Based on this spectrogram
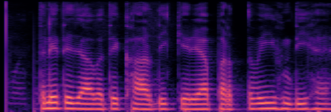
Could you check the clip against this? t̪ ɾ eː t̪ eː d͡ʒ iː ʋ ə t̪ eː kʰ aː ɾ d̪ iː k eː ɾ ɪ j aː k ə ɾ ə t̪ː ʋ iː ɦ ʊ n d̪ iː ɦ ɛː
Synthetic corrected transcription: t̪ l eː t̪ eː d͡ʒ aː ʋ ə t̪ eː kʰ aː ɾ d̪ iː k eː ɾ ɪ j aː p ə ɾ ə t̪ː ʋ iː ɦ ʊ n d̪ iː ɦ ɛː

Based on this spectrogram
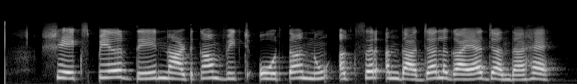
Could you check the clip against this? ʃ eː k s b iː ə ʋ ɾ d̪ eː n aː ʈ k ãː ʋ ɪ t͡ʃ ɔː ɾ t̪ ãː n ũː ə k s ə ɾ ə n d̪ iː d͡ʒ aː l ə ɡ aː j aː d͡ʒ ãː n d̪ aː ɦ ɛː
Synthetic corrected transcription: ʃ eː k s p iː ə ɾ d̪ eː n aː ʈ k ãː ʋ ɪ t͡ʃ ɔː ɾ t̪ ãː n ũː ə k s ə ɾ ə n d̪ aː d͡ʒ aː l ə ɡ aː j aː d͡ʒ ãː n d̪ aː ɦ ɛː

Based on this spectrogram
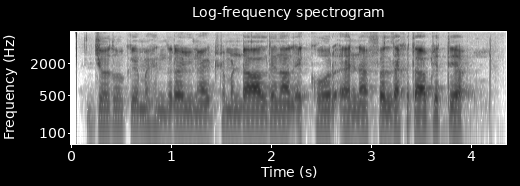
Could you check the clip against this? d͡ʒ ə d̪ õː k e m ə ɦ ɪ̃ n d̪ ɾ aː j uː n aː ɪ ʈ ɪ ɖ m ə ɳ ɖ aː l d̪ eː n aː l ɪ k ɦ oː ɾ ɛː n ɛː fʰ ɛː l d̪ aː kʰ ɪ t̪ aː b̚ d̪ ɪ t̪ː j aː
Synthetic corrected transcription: d͡ʒ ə d̪ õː k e m ə ɦ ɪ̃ n d̪ ɾ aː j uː n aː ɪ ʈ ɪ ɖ m ə ɳ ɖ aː l d̪ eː n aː l ɪ k ɦ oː ɾ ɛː n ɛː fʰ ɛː l d̪ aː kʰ ɪ t̪ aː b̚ d̪ ɪ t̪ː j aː

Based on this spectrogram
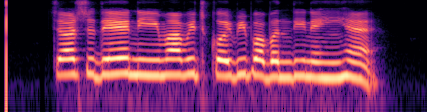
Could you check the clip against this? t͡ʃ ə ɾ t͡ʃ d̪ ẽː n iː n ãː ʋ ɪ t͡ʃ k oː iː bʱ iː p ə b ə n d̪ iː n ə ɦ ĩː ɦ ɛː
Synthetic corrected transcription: t͡ʃ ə ɾ t͡ʃ d̪ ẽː n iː m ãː ʋ ɪ t͡ʃ k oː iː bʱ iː p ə b ə n d̪ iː n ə ɦ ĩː ɦ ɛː

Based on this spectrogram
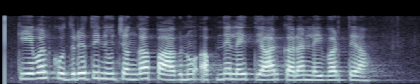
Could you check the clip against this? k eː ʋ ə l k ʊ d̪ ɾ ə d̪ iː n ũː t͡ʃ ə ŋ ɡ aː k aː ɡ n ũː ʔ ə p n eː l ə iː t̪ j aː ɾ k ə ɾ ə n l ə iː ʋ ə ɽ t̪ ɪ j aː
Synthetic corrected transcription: k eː ʋ ə l k ʊ d̪ ɾ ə t̪ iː n ũː t͡ʃ ə ŋ ɡ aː p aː ɡ n ũː ʔ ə p n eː l ə iː t̪ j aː ɾ k ə ɾ ə n l ə iː ʋ ə ɾ t̪ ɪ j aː

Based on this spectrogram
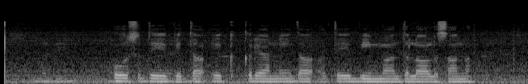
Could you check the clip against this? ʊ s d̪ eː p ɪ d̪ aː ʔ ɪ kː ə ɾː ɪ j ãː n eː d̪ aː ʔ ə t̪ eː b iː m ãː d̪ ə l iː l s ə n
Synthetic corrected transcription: ʊ s d̪ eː p ɪ t̪ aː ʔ ɪ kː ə ɾ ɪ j aː n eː d̪ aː ʔ ə t̪ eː b iː m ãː d̪ ə l aː l s ə n

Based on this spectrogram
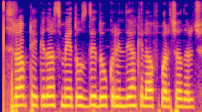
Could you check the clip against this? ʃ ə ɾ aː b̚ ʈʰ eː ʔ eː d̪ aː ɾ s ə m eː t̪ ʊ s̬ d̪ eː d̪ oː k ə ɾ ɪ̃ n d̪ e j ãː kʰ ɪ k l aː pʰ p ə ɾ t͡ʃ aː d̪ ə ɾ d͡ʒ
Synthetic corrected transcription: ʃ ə ɾ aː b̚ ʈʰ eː k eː d̪ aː ɾ s ə m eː t̪ ʊ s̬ d̪ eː d̪ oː k ə ɾ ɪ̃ n d̪ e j ãː kʰ ɪ l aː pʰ p ə ɾ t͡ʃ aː d̪ ə ɾ d͡ʒ

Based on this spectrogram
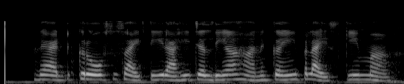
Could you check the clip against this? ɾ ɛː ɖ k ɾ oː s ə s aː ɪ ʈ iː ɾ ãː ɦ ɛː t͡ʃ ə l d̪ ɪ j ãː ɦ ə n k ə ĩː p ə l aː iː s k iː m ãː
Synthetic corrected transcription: ɾ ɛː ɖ k ɾ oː s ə s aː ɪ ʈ iː ɾ aː ɦ iː t͡ʃ ə l d̪ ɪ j ãː ɦ ə n k ə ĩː p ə l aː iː s k iː m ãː

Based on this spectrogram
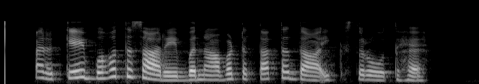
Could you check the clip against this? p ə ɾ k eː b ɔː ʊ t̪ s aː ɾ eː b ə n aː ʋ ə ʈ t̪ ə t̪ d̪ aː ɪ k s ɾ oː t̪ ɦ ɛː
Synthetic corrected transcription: p ə ɾ k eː b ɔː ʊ t̪ s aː ɾ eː b ə n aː ʋ ə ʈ t̪ ə t̪ d̪ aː ɪ k s ɾ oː t̪ ɦ ɛː

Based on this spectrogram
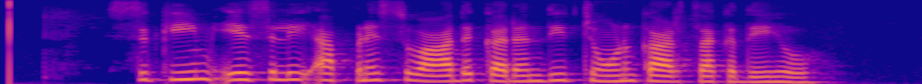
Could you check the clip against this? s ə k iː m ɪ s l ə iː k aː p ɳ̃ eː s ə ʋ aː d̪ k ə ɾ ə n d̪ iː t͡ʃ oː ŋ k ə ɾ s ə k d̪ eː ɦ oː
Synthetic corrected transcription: s ə k iː m ɪ s l ə iː ʔ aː p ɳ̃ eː s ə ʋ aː d̪ k ə ɾ ə n d̪ iː t͡ʃ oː ɳ k ə ɾ s ə k d̪ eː ɦ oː

